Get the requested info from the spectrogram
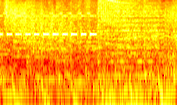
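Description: Soundtrack music with a high, rapidly pulsing electronic beep over it, a sci-fi sound effect that stops a little over a second in.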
